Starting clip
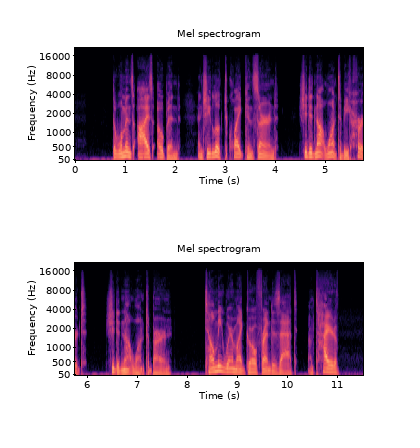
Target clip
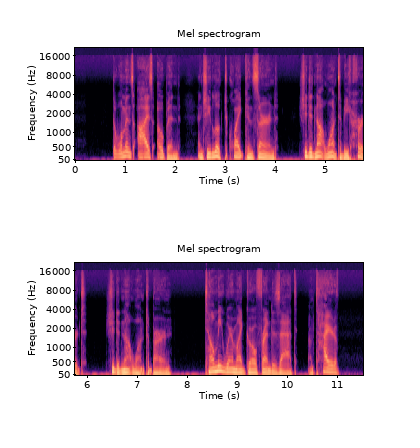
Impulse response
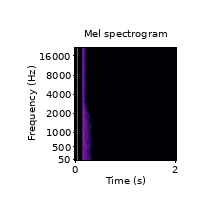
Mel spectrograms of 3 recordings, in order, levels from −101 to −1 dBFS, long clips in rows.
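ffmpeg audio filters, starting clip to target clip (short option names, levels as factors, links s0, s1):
-filter_complex "[0:a]acrossover=split=190[s0][s1];[s0]dynaudnorm=f=460:g=7:m=5.01[s2];[s1]aexciter=amount=9.5:drive=9.2:freq=7500[s3];[s2][s3]amix=inputs=2:normalize=0"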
